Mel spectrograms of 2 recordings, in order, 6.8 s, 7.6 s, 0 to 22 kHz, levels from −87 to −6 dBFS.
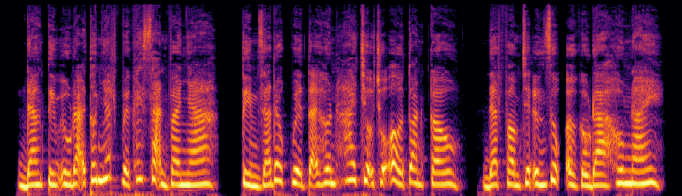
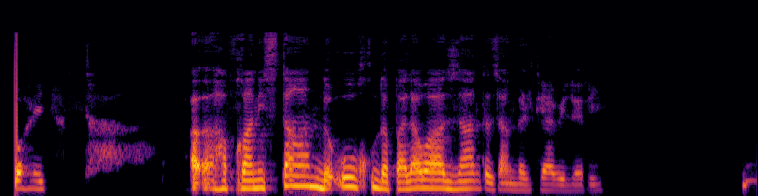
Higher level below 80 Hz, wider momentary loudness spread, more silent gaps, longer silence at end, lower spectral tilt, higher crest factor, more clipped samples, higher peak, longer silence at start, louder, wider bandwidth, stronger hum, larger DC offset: first, -44 dBFS vs -64 dBFS; second, 5 LU vs 16 LU; second, 2.29-2.39 s, 4.67-4.75 s vs 6.12-6.43 s, 6.51-6.62 s, 6.70-6.90 s, 7.23-7.33 s; first, 0.25 s vs 0.1 s; second, -5.5 dB/octave vs -8.5 dB/octave; second, 10 dB vs 20 dB; neither; about the same, -2 dBFS vs -4 dBFS; about the same, 0.2 s vs 0.15 s; first, -12 LUFS vs -23 LUFS; first, 19 kHz vs 11 kHz; neither; neither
